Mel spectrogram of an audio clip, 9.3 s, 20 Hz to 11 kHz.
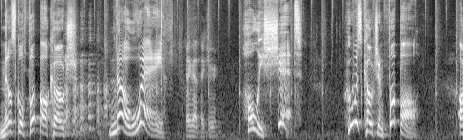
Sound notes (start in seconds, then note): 1.2 crew member laughing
